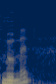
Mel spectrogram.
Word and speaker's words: MVMT: Movement Watches, spelled MVMT but pronounced Movement, was founded on the belief that style shouldn't break the bank.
